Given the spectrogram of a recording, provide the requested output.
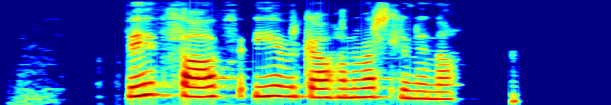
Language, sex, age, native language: Icelandic, female, 20-29, Icelandic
